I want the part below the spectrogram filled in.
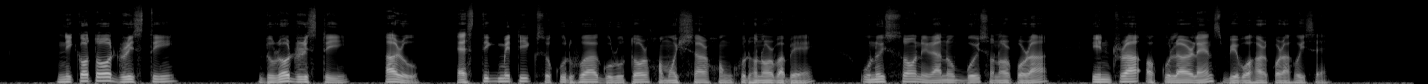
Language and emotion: Assamese, neutral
